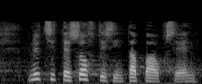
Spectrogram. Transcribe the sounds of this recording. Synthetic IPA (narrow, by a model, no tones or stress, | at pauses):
nyt̪sit̪ːensoft̪isint̪ɑpɑukseːn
